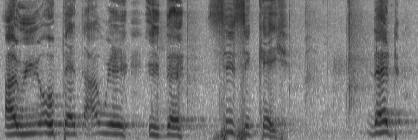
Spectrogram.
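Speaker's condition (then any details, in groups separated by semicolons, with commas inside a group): Cerebral palsy; present from birth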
